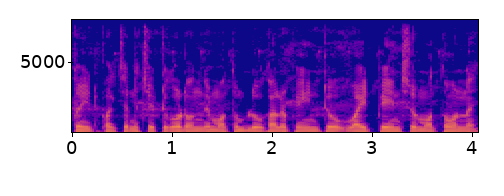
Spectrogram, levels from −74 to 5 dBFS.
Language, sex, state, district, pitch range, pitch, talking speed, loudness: Telugu, male, Andhra Pradesh, Visakhapatnam, 105-110 Hz, 110 Hz, 175 wpm, -26 LUFS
